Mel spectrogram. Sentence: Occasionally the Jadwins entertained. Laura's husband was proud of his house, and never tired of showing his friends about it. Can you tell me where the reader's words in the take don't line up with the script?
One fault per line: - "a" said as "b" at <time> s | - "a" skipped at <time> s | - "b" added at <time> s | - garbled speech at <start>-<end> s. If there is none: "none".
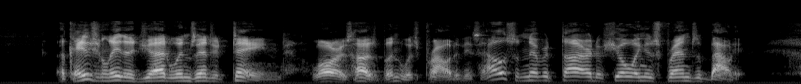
none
